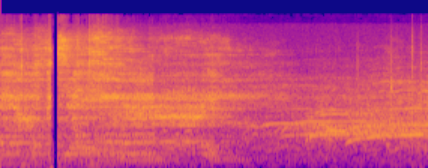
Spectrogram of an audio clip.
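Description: Live rock band with distorted guitars and drums playing the last loud bars of a song, with a brief dropout in the recording about half a second in; the band stops about two seconds in and a crowd cheers, whoops and yells.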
